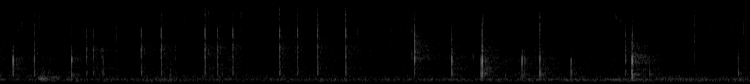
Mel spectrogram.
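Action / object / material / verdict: scrape / foil tea pouch with loose tea / foil / none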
